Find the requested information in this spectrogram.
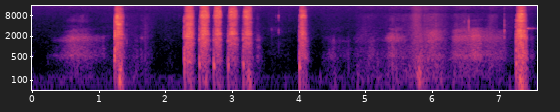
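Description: A run of about seven sharp, explosive sneezes, four in quick succession, with snuffly breathing between them: a sneezing fit.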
